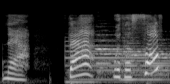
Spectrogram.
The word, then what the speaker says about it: nada: In Spanish, when the letter D appears between two vowels, it softens dramatically.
